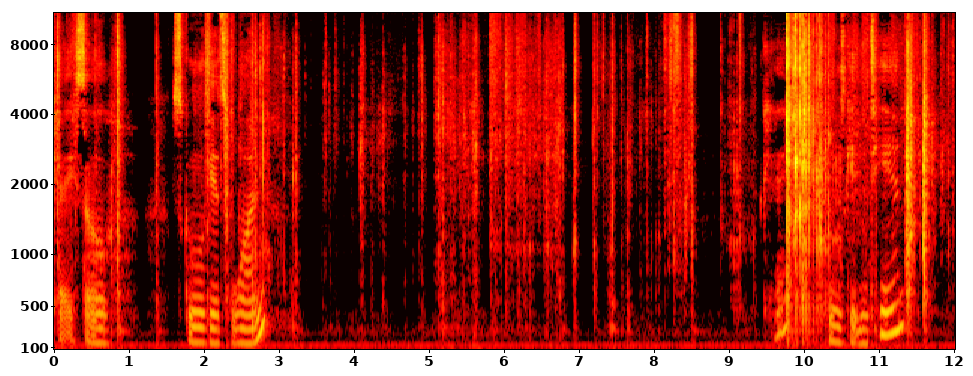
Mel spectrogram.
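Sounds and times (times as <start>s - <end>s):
paper rustling and plastic crinkling: 0.0s - 9.4s, 10.4s - 12.0s.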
